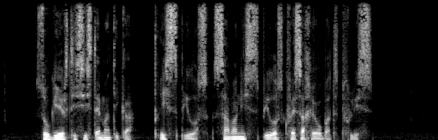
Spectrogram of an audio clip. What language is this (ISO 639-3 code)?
kat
